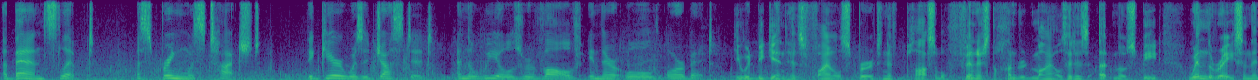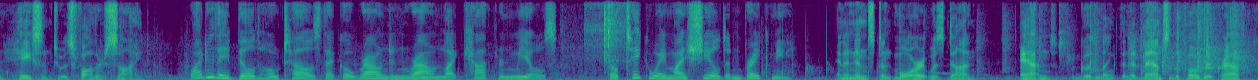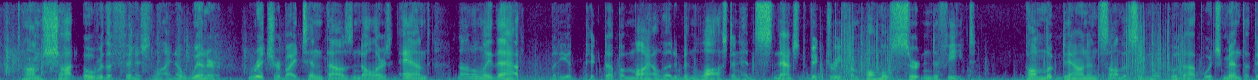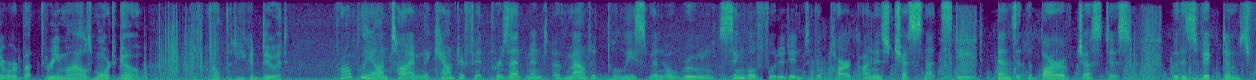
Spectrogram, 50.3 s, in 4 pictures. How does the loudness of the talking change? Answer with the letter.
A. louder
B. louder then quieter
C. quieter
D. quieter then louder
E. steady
E.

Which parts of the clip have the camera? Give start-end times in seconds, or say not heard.
18.1-18.9.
